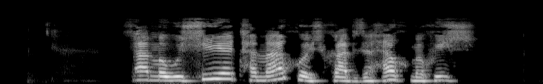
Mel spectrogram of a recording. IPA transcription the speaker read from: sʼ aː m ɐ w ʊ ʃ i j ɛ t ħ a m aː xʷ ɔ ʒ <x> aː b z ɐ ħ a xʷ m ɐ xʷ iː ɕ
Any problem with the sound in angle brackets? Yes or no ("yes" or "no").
no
